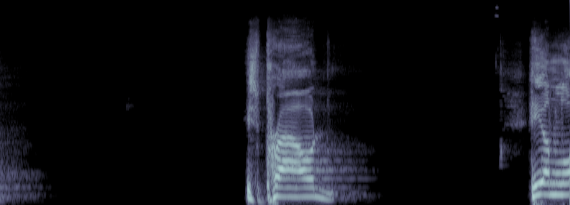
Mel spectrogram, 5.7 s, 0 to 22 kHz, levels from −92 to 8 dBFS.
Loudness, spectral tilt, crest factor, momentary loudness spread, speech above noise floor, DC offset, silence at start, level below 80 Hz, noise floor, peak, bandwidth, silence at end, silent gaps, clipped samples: -22 LUFS; -5 dB/octave; 18 dB; 12 LU; 37 dB; under 0.1%; 2.5 s; -56 dBFS; -58 dBFS; -10 dBFS; 16 kHz; 0 s; 3.84-4.95 s; under 0.1%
